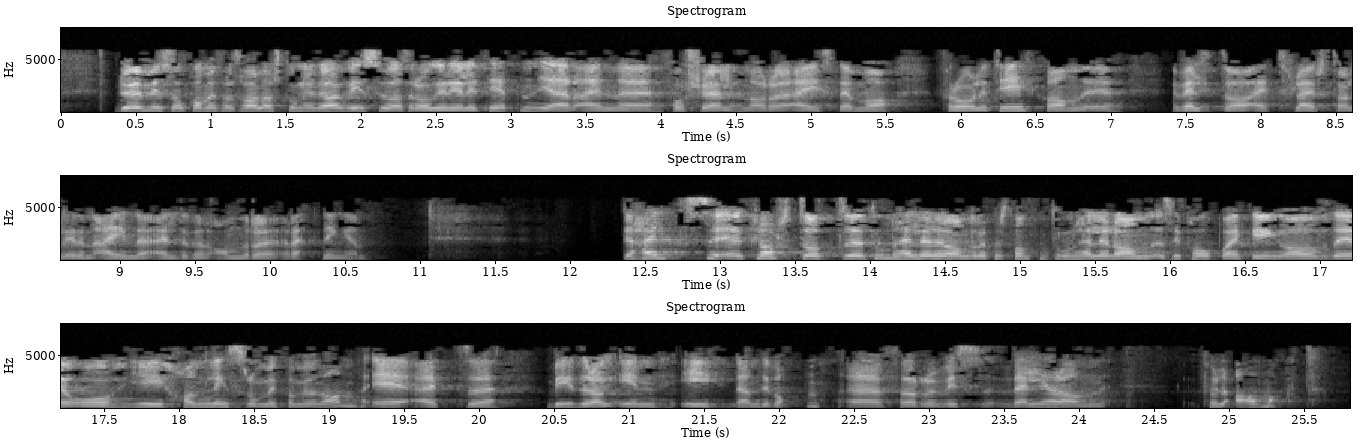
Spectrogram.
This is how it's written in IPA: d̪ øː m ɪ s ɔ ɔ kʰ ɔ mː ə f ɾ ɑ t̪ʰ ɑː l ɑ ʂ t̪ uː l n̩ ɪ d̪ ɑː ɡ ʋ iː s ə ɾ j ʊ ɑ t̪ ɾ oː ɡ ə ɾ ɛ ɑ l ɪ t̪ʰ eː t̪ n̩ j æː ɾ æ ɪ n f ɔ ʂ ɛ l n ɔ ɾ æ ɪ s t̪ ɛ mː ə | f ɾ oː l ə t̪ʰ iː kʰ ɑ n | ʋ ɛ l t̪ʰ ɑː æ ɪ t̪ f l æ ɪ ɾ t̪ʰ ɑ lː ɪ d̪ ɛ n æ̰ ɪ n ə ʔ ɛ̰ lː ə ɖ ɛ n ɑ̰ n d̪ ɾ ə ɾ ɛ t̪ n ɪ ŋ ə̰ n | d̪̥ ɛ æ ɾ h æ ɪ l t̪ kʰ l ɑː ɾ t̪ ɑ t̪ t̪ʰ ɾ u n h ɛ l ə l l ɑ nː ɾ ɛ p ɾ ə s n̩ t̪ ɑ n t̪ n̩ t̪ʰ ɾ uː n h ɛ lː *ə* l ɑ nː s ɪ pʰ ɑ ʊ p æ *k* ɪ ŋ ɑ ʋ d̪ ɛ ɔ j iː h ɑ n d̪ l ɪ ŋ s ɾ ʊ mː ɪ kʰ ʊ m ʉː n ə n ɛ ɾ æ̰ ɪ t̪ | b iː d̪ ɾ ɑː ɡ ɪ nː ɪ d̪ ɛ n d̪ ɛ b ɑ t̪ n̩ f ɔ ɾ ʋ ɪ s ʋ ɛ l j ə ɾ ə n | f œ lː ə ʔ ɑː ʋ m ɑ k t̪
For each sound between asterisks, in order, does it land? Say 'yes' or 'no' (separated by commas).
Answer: yes, yes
